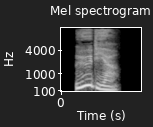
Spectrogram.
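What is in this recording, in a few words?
"Lydia", German; maedchennamen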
